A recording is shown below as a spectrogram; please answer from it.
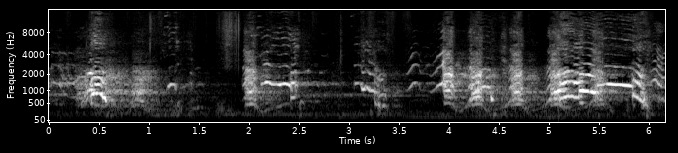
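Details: Tucker, a Black and Tan Coonhound still up the tree he climbed after a cat, gives choppy yelping barks and short whines, clustered in quick uneven bursts that grow denser toward the end.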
